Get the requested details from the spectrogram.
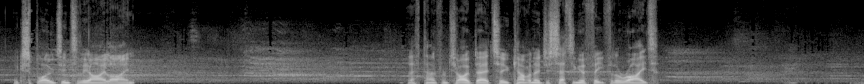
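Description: A crowd murmurs in a large arena.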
